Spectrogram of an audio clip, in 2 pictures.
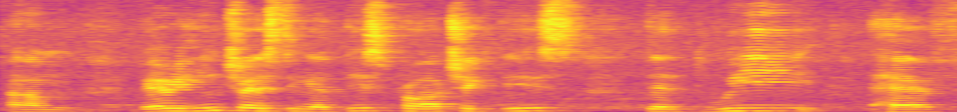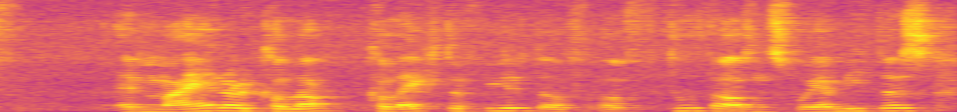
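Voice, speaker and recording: A man's voice: a little high, a little mellow, a little hiss or hum. Austrian-accented man presenting in an echoey hall. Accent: Austrian German. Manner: halting, frequent restarts and fillers. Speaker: conference presenter, engineer. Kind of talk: conference presentation. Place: conference hall.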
